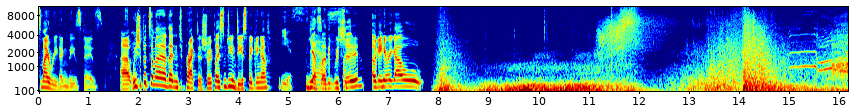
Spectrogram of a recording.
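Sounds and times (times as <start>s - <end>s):
speech: 0.0s - 8.0s
loud blast: 7.8s - 15.6s
rumbling explosions: 7.8s - 15.6s
fire roaring: 7.8s - 16.1s.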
